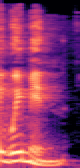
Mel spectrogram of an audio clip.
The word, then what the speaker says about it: women: First is women, because a lot of students confuse woman, one, with women in the plural.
